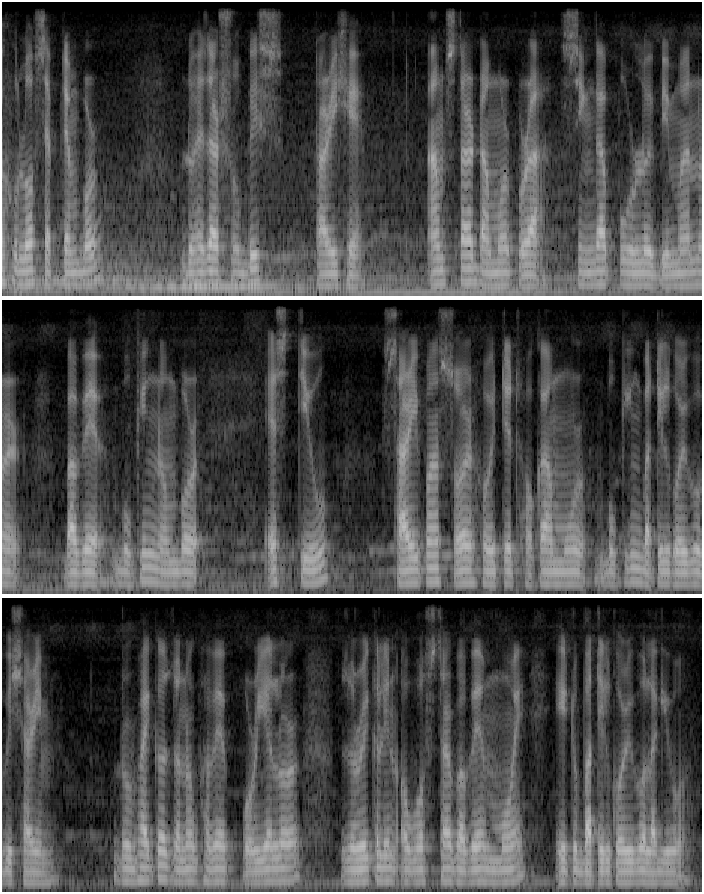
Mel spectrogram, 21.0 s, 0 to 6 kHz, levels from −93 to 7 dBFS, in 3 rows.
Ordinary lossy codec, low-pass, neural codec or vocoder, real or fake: none; 5.4 kHz; none; real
